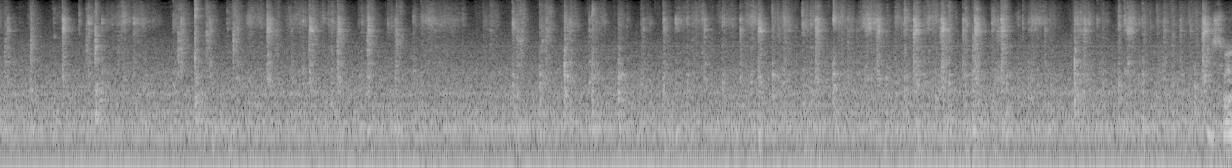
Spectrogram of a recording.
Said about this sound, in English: started with the whisk. I'm going to mix it all together. It'll be a fairly thick batter.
